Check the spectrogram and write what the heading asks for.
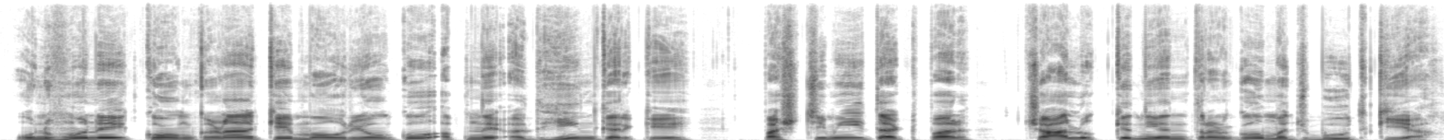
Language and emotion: Hindi, neutral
